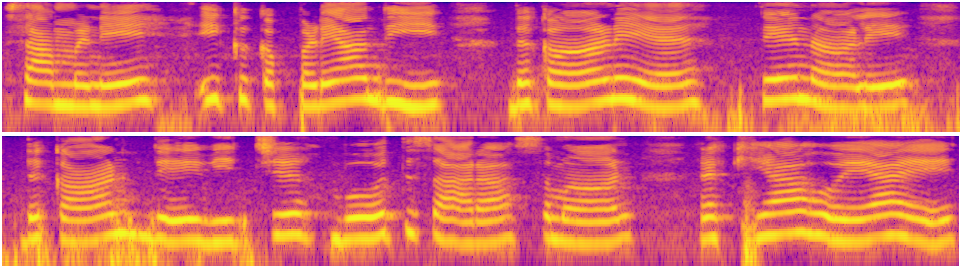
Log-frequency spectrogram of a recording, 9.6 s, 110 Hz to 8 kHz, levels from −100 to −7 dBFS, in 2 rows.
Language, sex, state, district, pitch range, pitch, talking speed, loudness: Punjabi, female, Punjab, Pathankot, 260-305 Hz, 275 Hz, 105 wpm, -13 LUFS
